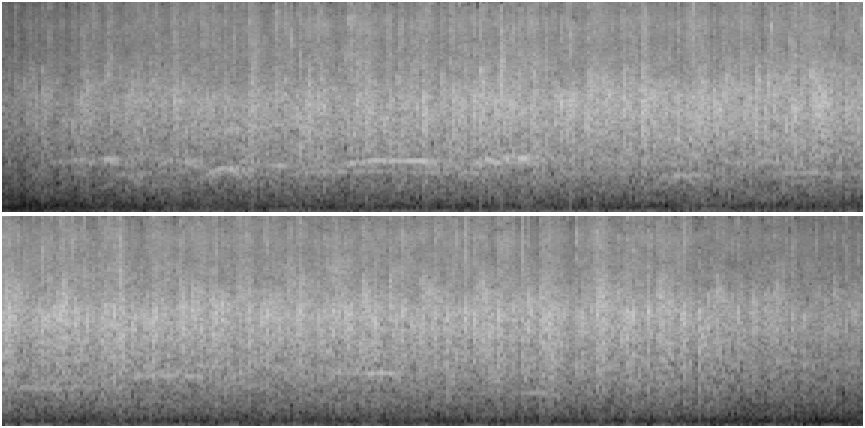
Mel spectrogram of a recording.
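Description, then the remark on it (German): Sustained, dense applause from a theatre audience at the end of a performance, a steady loud wash of many hands clapping with faint murmurs of voices mixed in. “Der Schlussapplaus lässt uns aber stark vermuten, dass allen Beteiligten hier ein großer Erfolg gelungen sein muss.”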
